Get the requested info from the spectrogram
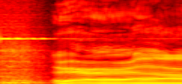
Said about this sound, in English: But look at that fucking train is loud. Right. Jeez Louise.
